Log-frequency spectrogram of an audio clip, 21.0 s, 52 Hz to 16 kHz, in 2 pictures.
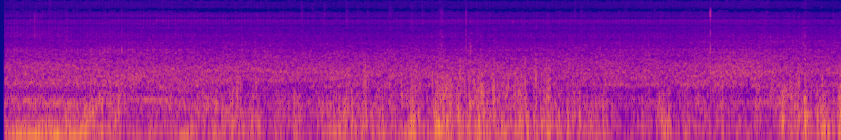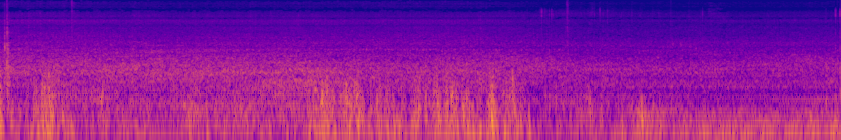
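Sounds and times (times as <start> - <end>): steady low rumble: 0.1 - 21.0
wind buffeting microphone: 0.8 - 12.2, 14.3 - 19.6.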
